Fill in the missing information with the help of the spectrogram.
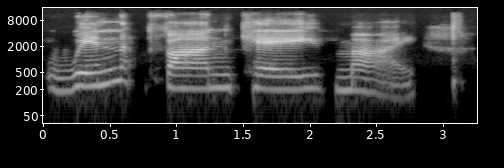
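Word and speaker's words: Nguyễn Phan Quế Mai: which is the mountain sing and let me pronounce her name correctly because she's incredible it's win fan k mai this is her first book in english it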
